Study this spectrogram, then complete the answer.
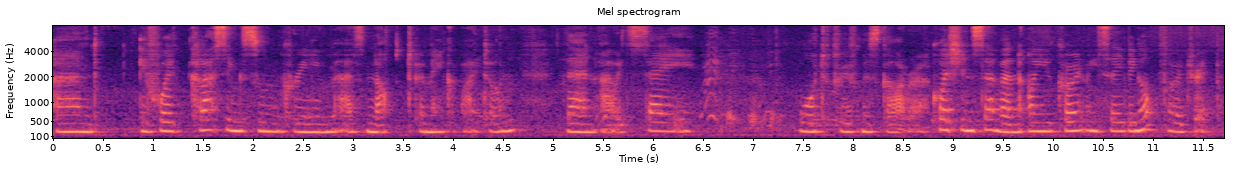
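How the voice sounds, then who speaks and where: Against noticeable background noise, a woman with a fairly high pitch speaks at a fairly slow pace in a flat monotone. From East Midlands of England (Nottingham). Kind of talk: casual vlog chat.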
